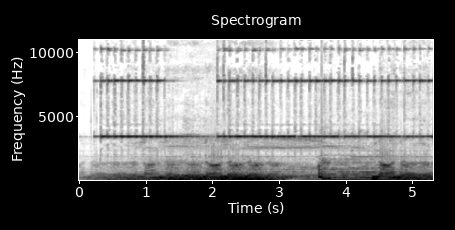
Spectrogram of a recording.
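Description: A small prayer bell rings rapidly and continuously, its bright tone sustained over a low, droning chant-like voice of a lama reciting prayers and calling out Nanak, carrying on steadily throughout, while incense is lit before an idol made of rice and butter.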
